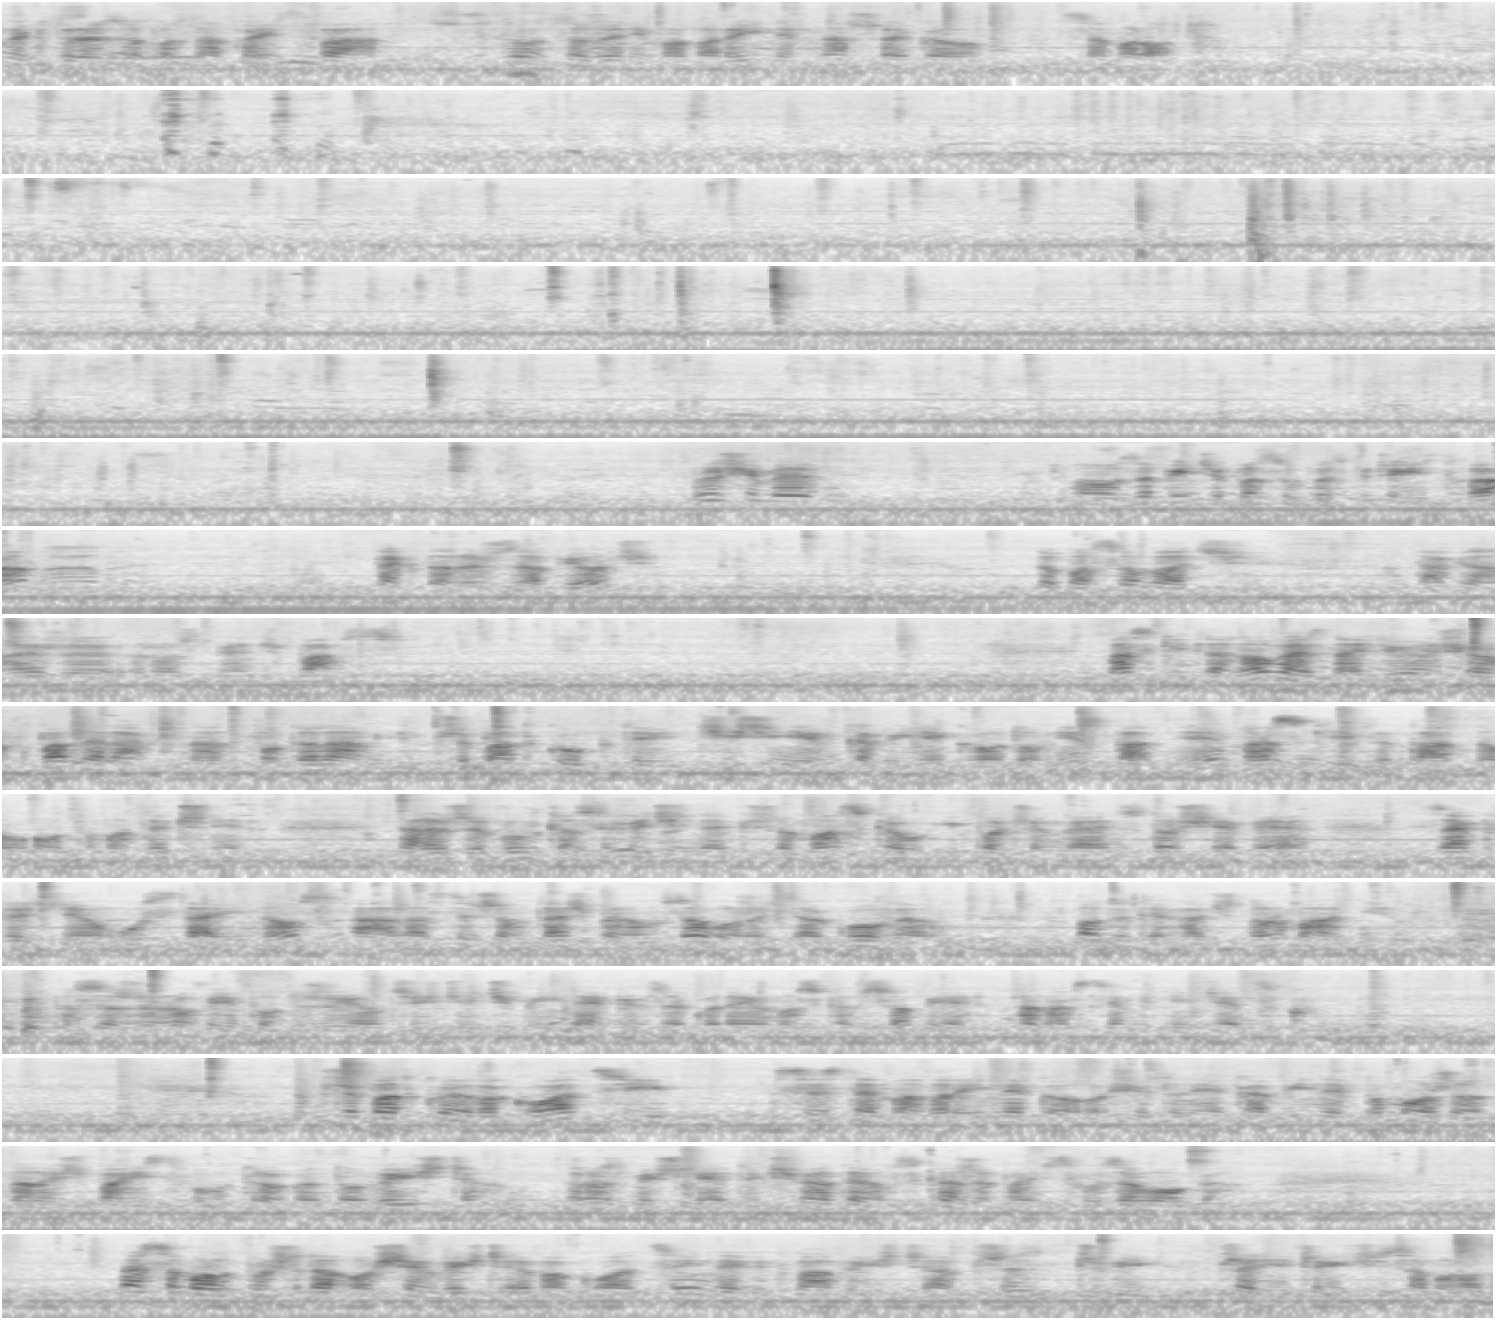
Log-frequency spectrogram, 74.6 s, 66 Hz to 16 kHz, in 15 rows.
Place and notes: Poznan, Lawica Airport, runway - awaiting for takeoff
right after boarding a boeing 373. the pilot greets the passengers, gives details about the flight, explains safety instructions. excited conversations of those who fly for the first time and those who foresee the plane crashing. clinking safety belt buckles, gushing jet engines.
a lady coughing - she infected me with a bad clod eventually. interesting to have a recording of moment of being infected.
Bukowska, Poznań, Poland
